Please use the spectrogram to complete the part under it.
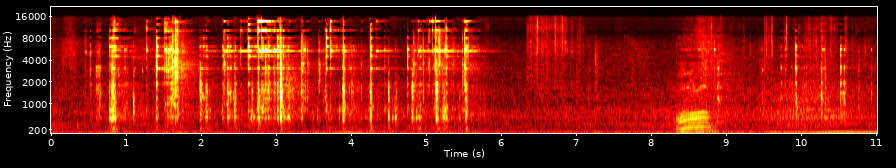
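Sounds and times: steady low hum: 0.0s - 11.0s
metal hardware clinking: 0.4s - 6.5s, 8.8s - 11.0s.

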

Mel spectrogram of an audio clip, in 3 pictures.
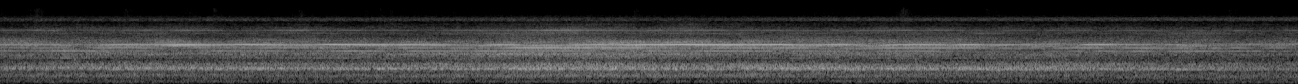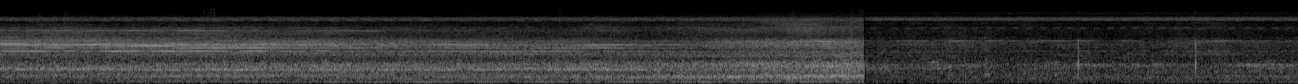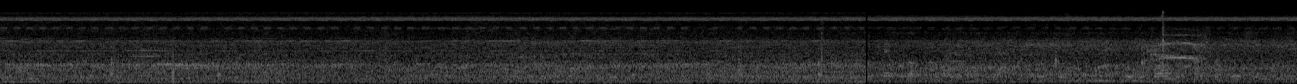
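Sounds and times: jet engines whining: 0.0s - 21.7s.

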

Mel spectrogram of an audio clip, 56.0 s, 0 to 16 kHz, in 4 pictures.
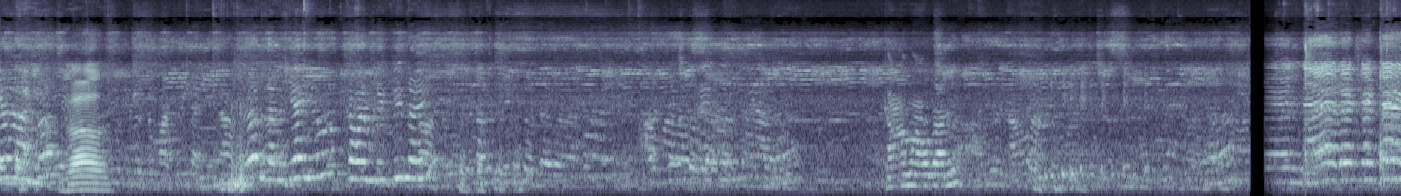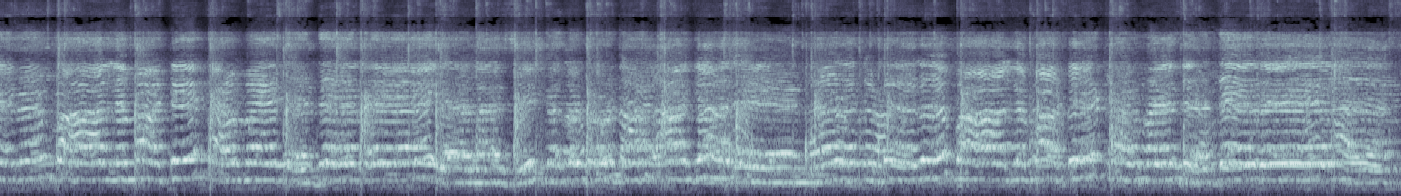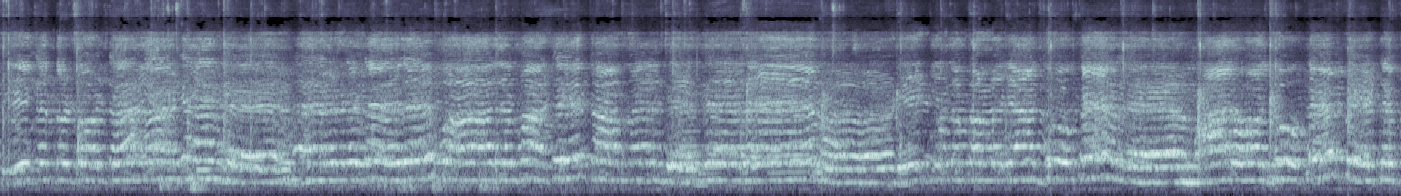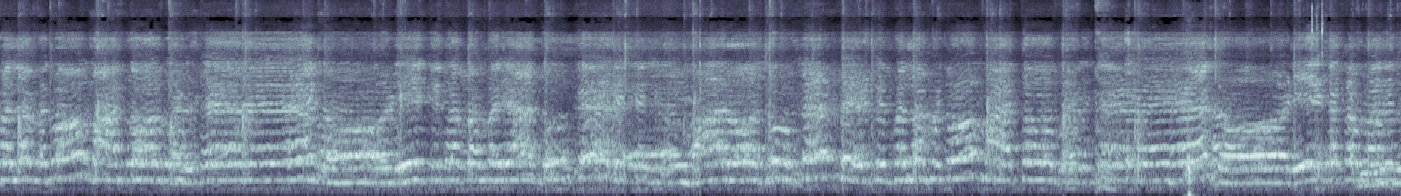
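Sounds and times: women singing folk song: 12.7s - 56.0s
hand claps: 12.8s - 34.1s, 34.7s - 56.0s.

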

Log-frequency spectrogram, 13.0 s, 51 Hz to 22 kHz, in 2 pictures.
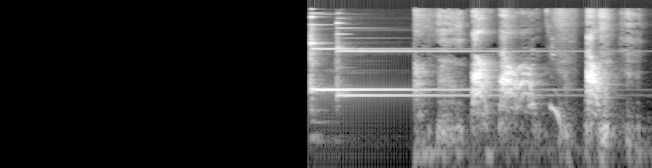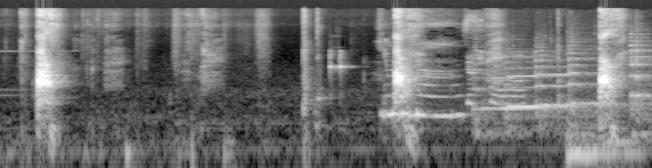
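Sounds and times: two-tone doorbell chime: 3.1s - 6.7s
small dog barking: 4.2s - 7.2s, 10.4s - 10.8s, 12.5s - 12.8s.

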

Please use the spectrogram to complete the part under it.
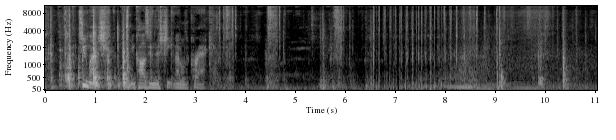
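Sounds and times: hand ratchet clicking: 3.4s - 4.8s, 5.7s - 8.8s.

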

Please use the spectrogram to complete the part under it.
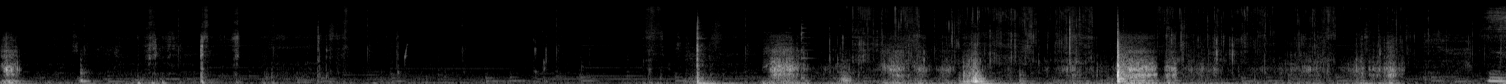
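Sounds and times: slime squelching: 7.6s - 15.0s.

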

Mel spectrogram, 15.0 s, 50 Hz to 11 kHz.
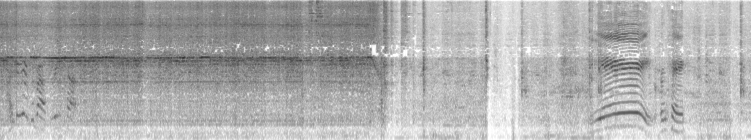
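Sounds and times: food processor motor whining: 0.0s - 7.9s.

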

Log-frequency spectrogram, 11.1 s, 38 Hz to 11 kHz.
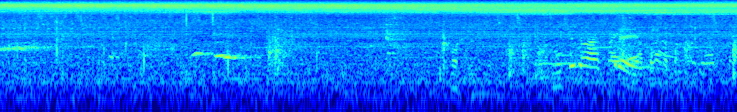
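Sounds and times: cicadas droning: 0.0s - 11.0s.

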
